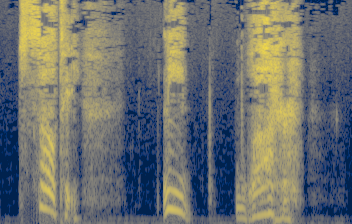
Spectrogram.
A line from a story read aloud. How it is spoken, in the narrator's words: gasped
